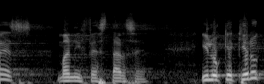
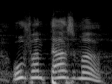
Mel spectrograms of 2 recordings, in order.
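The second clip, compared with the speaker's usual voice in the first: a mock scared cry, pitched up; frightened cry; 8 semitones higher than usual. A narrator's reading. Disciples at sea cry out, mock fright.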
